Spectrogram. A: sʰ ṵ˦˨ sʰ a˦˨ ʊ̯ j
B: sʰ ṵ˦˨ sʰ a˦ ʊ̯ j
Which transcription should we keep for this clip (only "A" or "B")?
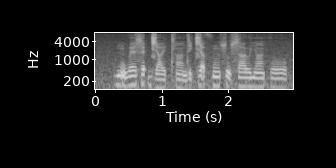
B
